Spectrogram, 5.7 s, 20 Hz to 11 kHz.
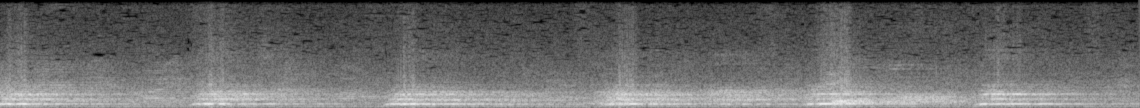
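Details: Dog at The Barking Lot, recorded 6/17/19, giving loud harmonic barks, each drawn out almost a second and repeated about once per second in a steady run of six, with no other clear sounds.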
